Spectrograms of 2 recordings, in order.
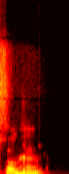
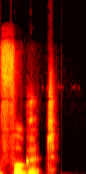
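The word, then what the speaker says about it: Foghat: It's probably pronounced Fog Hat. – It is Fog Hat. – It is Fog. It's not Foggart. – No, it's Fog Hat.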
